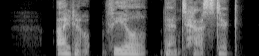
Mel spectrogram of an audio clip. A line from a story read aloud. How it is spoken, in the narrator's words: Jim whispered unhappily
